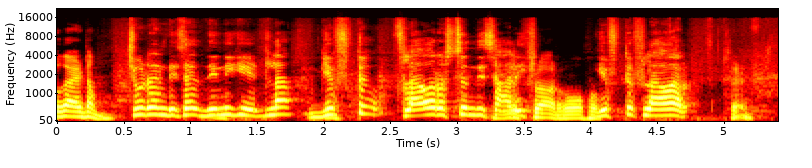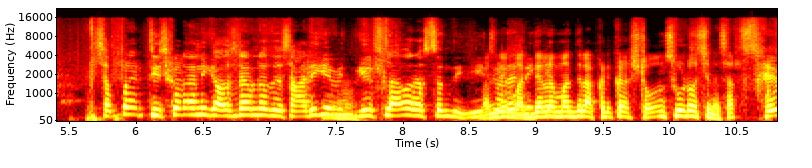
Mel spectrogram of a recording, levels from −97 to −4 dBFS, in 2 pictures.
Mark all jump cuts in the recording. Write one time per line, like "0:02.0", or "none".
none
